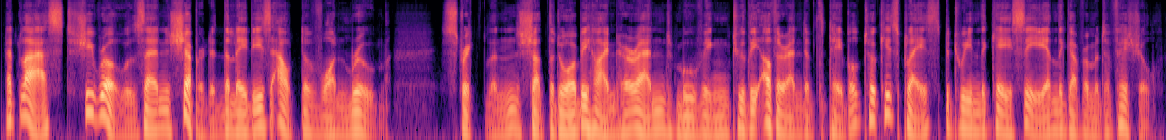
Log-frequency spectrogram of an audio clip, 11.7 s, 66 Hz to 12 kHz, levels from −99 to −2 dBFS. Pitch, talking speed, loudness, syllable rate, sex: 95 Hz, 195 wpm, -22 LUFS, 4.9 syllables/s, male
